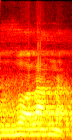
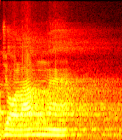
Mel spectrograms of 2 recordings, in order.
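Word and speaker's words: ظَلَمْنَا: Lidah kita nih tempel ke bagian atas, termasuk nempel sedikit ke gigi, vo, sambil tutup, vo, zalim, vo, zi, zu, Rabbana zolamna, bukan jolamna.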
